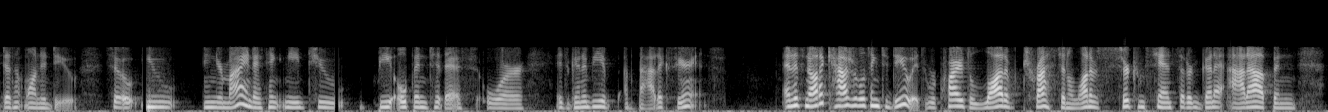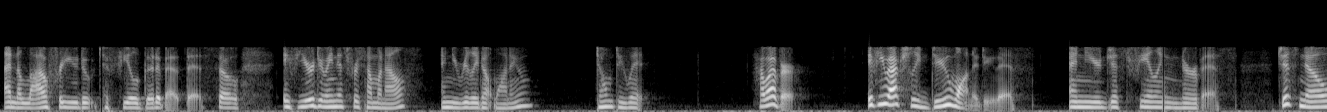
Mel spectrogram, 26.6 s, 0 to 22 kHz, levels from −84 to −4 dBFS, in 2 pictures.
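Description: Packet loss on an ADPCM call cuts hard-edged holes at 1.42 s, 3.34 s (after "mind I think need"), 14.28 s and 24.9 s, losing about 40, 40, 20 and 20 ms, roughly one or two packets each. The decoder's predictor and step size desynchronise, so each return sounds briefly distorted or misleveled before settling.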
